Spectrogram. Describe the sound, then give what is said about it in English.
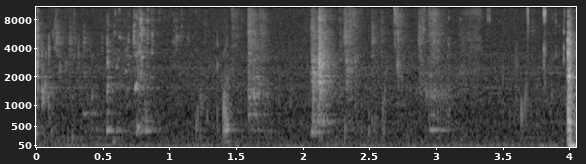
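Someone takes quiet sips of water, with small wet slurps and drips spread over a few seconds, ending in a sudden loud knock like a cup being set down. “Let me take a sip of water here.”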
